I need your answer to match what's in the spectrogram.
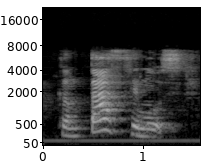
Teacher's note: mas é não existe existe sim aqui nós temos uma proparoxítona essa proparoxítona tem uma vogal tônica aberta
